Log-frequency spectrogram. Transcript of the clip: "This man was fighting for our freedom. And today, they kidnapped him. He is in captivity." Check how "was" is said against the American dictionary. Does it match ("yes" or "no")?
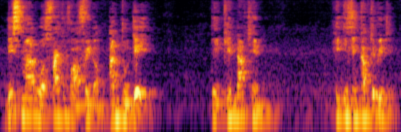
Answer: no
